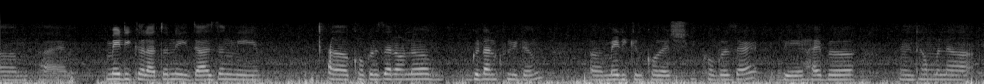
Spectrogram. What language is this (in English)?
Bodo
